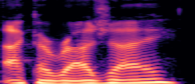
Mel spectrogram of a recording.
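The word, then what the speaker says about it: acarajé: I'm going to butcher the pronunciation. Uh, it's called Akaraji.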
